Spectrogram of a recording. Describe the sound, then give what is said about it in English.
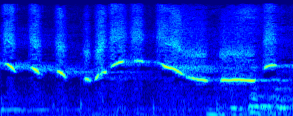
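A person whistles an imitation of a cuckoo's song: a clear, sustained, moderately loud whistled melody that rises and dips in pitch, with no talking. “Tenaka Pandit говорит, что красота кукушки в ее пении, она вот так поет, и на их языке это означает пора вкушать просадом.”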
